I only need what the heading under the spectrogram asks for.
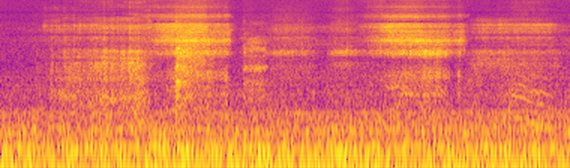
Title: Snoring in the car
